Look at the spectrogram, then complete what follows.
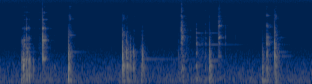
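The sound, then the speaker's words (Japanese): Dishes clink and clatter as they're handled while being cleared away to be washed, a quick scattered series of sharp knocks and chinks, with short pauses between clusters and no talking. “それじゃあ、私洗うから、お皿だけ持ってきて。”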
